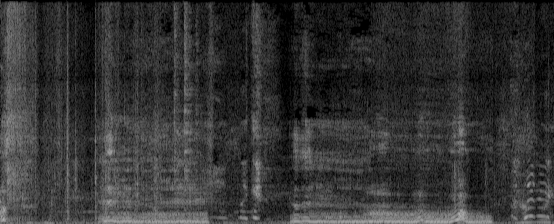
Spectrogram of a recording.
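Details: Dog at a dog park, excited and wanting to play with other dogs, giving long drawn-out honking, moaning vocalisations, two sustained wavering bursts of about a second each with a short rising squeal, a person talking nearby.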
